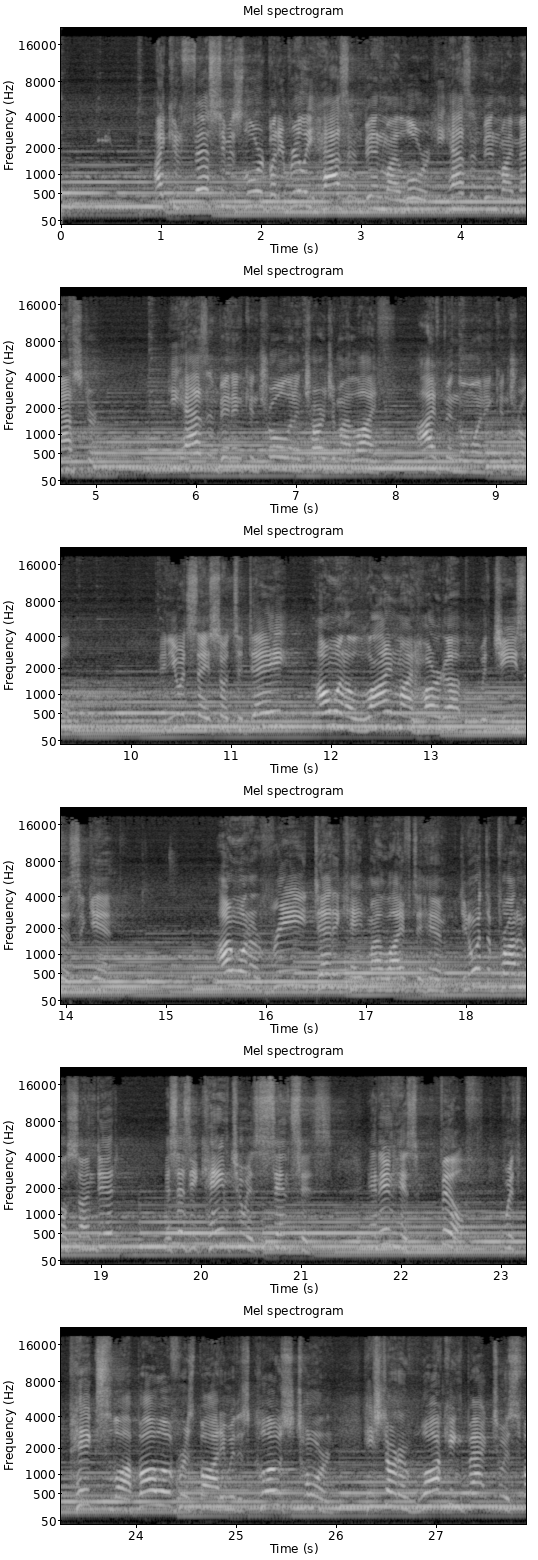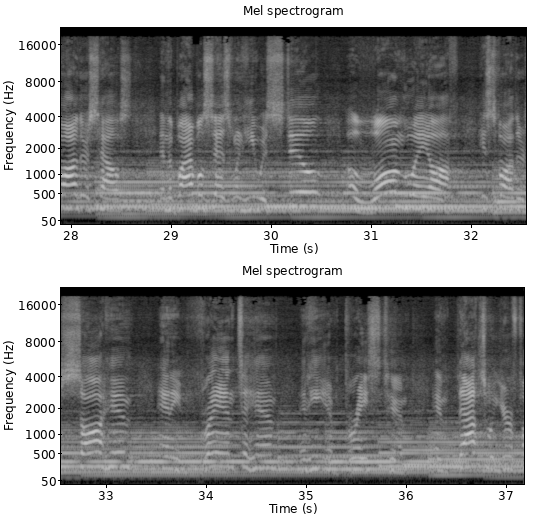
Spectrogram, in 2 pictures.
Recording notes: Recorded live during our Sunday morning service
